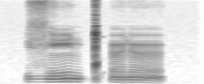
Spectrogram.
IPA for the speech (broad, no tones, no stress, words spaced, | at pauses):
zẽ ǃʼɐ̃ɾɐ̃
